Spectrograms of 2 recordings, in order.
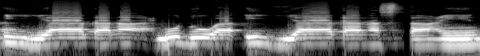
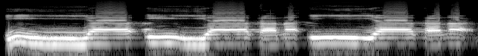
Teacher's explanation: Tidak boleh ya bertasydid itu dia enggak ditahan, cuma ditekan doang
